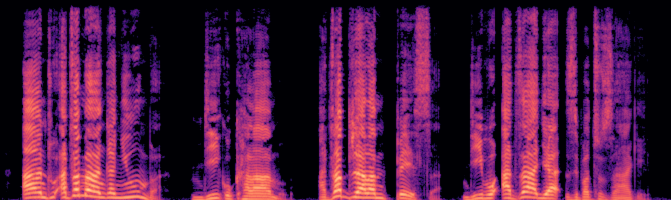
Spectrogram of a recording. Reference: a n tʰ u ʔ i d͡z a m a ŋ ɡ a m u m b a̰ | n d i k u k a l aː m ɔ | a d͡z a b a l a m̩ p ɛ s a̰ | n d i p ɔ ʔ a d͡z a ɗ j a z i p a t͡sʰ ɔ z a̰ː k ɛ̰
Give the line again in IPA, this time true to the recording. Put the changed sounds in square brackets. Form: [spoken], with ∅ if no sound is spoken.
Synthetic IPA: a n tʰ u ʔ [a] d͡z a m a ŋ ɡ a [ɲ] u m b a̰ | n d i k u [kʰ] a l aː m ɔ | a d͡z a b a l a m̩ p ɛ s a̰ | n d i p ɔ ʔ a d͡z a ɗ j a z i p a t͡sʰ ɔ z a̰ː k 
